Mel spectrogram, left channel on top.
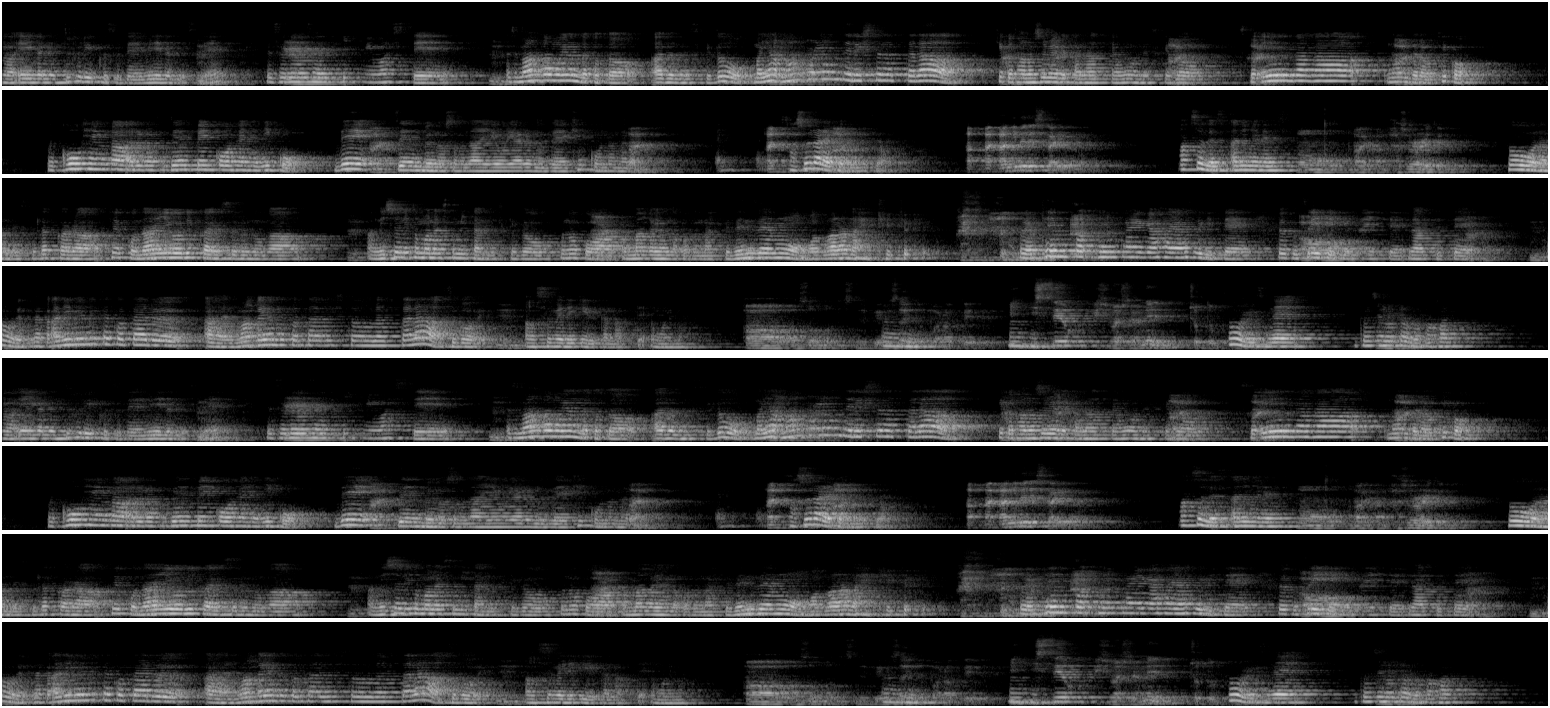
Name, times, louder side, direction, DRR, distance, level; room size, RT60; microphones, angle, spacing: voice 1, 0.0-2.2 2.6-3.3 3.6-4.5 5.0-9.6 10.0-12.0 12.5-14.7 15.9-18.5 18.8-19.2 19.4-21.8 22.6-24.3 27.2-28.3 30.5-34.0 34.6-40.2 40.8-45.7 46.4-51.2 51.6-53.2 55.2-55.6 56.4-56.8 58.6-59.4 60.0-60.9, left 1 dB, 50° left, 1 dB, 0.9 m, -24 dB
voice 2, 2.8-3.3 4.9-5.1 7.7-8.3 10.0-10.1 10.5-10.6 11.6-11.9 12.4-12.6 13.9-14.1 19.1-19.3 21.7-21.9 23.1-23.4 23.7-23.9 25.1-26.3 28.4-30.0 34.4-34.5 36.8-37.0 40.5-41.3 41.6-41.8 43.9-44.5 45.5-45.8 46.2-46.4 51.3-51.5 53.8-56.1 56.4-58.0 58.2-58.9 60.1-60.5, equal, 80° left, -3 dB, 3.4 m, -33 dB
15.0 x 8.4 x 5.5 m, 1.3 s
head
